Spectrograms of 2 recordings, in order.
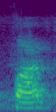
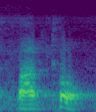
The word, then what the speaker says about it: Partha: philosophy deeply into it in Bengali parth will not be pronounced as part it will be pronounced as partho so he is partho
